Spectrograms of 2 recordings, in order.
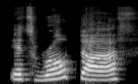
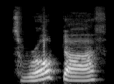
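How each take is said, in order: First: "roped" stretched out slowly with a rise at the end; slow emphatic quote. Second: Said in the usual way. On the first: Shown as a demonstration. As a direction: spell out "It's roped off" slowly, stressing "roped".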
